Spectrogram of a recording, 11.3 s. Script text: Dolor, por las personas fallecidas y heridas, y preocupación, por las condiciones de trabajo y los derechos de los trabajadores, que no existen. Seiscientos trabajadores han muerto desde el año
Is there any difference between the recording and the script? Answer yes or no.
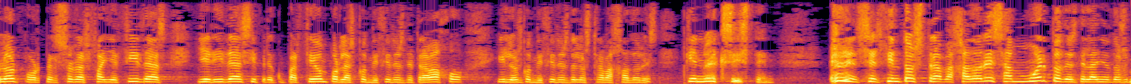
yes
